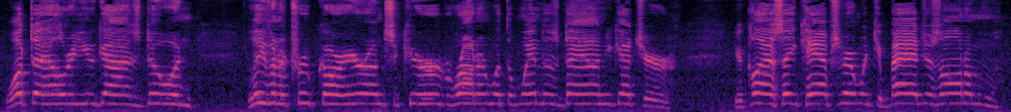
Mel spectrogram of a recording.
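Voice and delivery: imitating a boss going off; mock tirade at the troopers; sergeant chewing out. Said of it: "He is going off like a bomb".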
